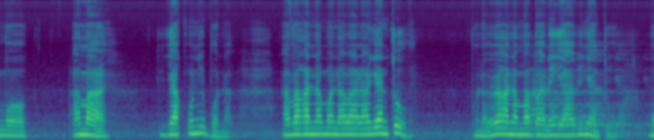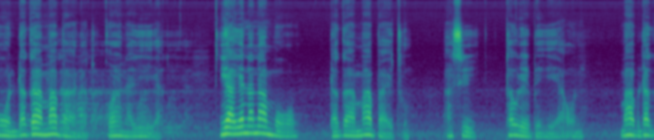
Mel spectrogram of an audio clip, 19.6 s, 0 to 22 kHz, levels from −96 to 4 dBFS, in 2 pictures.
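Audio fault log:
7.89–13.13 s, feedback echo between two devices: from about 7.9 s each phrase comes back again roughly every 0.4 s, thinner and with a ringing edge, peaking at about 15 dB below the speech. It sounds like two devices in the same room on one call, with one playing out what the other's mic sent and that mic catching it again. Each echo canceller only removes its own playback, so the loop keeps going until it clears at 13.13 s.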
